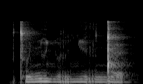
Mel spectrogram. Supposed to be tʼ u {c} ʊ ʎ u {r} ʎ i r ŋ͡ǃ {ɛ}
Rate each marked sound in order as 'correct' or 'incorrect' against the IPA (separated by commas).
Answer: incorrect, correct, correct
